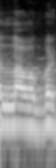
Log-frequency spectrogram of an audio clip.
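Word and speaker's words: الله أكبر: अब दोनों को जब आप मिलाएंगे तो हो जाएगा अल्लाहु अकबर। अकबर अकबर, कुछ लोग अकबर नहीं अकबर, अल्लाहु अकबर। तो ये सही प्रोनाउंसिएशन है, अल्लाह अकबर ऐसा नहीं।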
